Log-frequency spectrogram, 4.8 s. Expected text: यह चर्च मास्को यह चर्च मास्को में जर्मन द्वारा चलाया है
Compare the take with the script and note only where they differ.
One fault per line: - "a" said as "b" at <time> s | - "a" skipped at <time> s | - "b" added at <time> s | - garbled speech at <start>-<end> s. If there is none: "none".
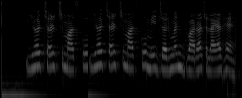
none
